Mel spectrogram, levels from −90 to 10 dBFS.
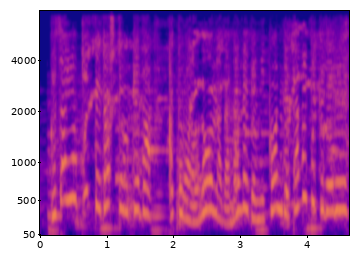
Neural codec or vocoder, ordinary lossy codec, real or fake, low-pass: codec, 44.1 kHz, 2.6 kbps, SNAC; none; fake; 7.2 kHz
